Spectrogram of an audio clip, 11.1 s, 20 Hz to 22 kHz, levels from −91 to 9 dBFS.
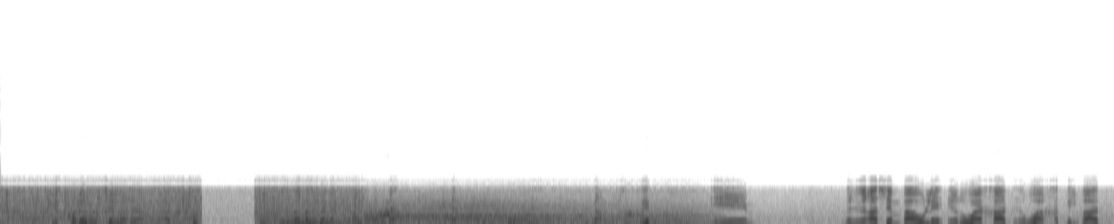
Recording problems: phone-call audio; nothing above 3.5 kHz
rain or running water; very loud; until 7 s; 1 dB above the speech
wind noise on the microphone; occasional gusts; 15 dB below the speech
audio freezing; at 2 s for 0.5 s

